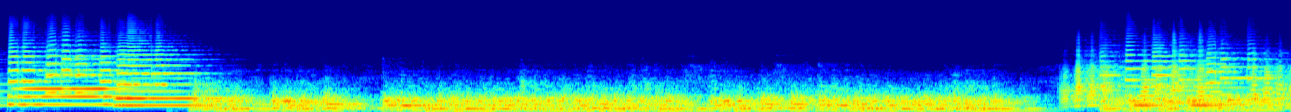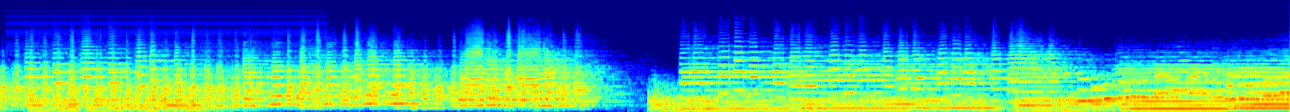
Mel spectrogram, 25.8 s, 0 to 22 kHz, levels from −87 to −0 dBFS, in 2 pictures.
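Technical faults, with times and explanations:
12.98–16.19 s, DECT cordless phone buzz: A thin, steady buzz sits under the sound, faint at about 35 dB below it. A nearby DECT handset or base sends radio bursts every 10 ms. The audio circuit rectifies them into a 100 Hz buzz rich in harmonics.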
